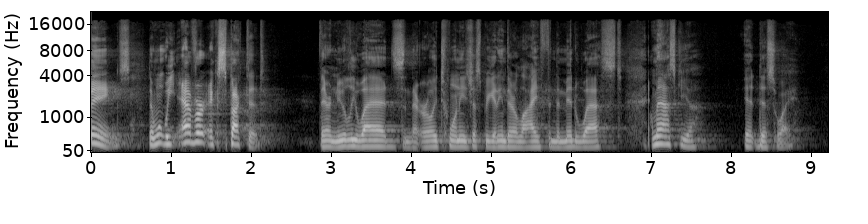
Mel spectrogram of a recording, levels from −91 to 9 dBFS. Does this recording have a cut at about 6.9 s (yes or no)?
yes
